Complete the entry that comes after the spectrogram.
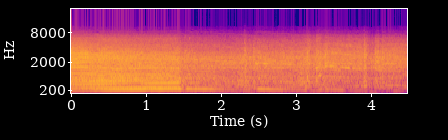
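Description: Darrian T90 GTR rally car's engine heard from inside the cabin, running hard at high revs. It drops away suddenly about a second and a half in as the throttle is lifted, then runs quieter at lower revs, its pitch falling near the end as the car slows.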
